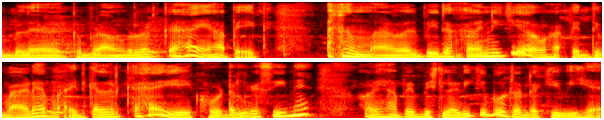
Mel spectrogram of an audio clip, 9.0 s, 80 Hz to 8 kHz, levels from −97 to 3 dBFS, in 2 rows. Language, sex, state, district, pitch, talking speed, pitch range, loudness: Hindi, male, Bihar, Madhepura, 125 Hz, 245 wpm, 110-150 Hz, -21 LUFS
